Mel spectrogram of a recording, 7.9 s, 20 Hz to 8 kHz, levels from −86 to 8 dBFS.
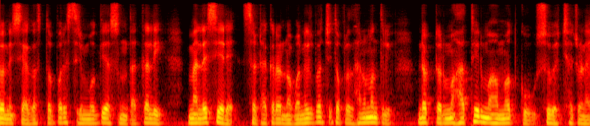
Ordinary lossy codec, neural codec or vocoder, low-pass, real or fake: none; codec, 16 kHz, about 1 kbps, DyCAST, with the encoder's durations; 7.2 kHz; fake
